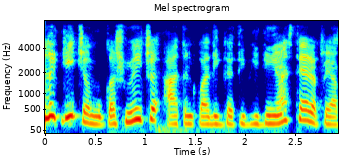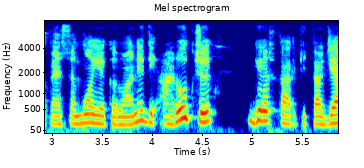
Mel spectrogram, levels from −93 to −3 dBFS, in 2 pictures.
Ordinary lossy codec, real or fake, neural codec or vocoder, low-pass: none; fake; codec, 44.1 kHz, 3.4 kbps, Pupu-Codec; 7.2 kHz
